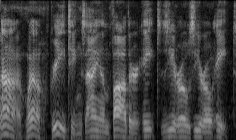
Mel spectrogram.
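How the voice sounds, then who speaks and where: Very slow, medium-pitched delivery from a man in a put-on character voice. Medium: actual play. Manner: polite, formal.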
